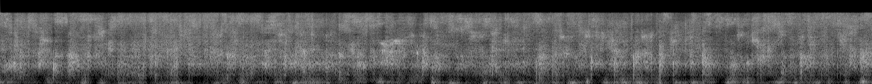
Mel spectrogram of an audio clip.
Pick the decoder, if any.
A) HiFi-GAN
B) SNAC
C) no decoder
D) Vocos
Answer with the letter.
B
